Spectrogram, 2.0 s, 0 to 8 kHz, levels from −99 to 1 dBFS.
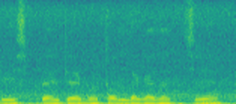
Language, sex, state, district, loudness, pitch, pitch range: Bengali, male, Assam, Hailakandi, -13 LUFS, 115 Hz, 110-120 Hz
